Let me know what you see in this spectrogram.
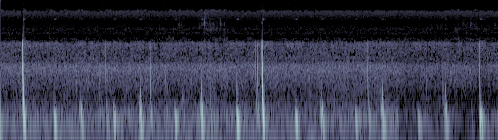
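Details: Steady series of soft, low heartbeat thumps over a faint continuous hum, recorded with a visible pulse in a woman's neck.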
